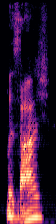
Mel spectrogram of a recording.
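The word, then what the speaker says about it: Mazaaj: And I forget how to pronounce the the name. It is a Mazaj, which is m a z a a j.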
